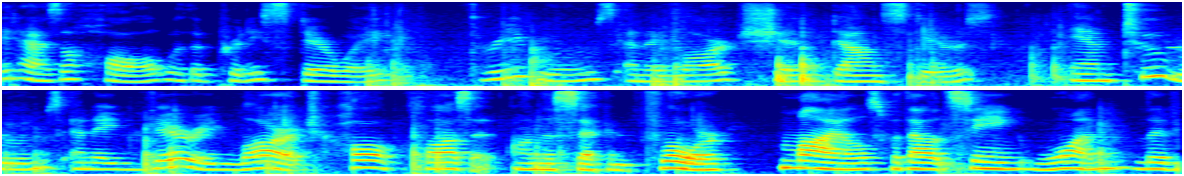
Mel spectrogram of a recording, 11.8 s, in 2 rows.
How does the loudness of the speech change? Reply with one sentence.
The loudness of the speech goes up.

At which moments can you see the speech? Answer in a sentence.
The speech can be heard from 0.0 to 11.7 s.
